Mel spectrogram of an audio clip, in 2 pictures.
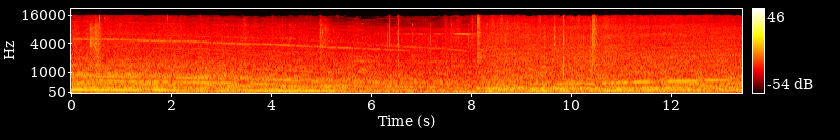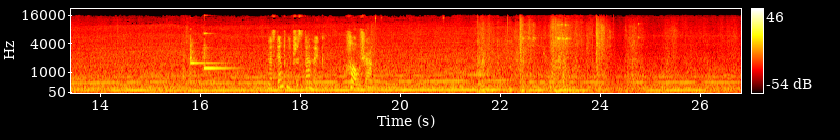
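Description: A bus engine hums steadily and shifts in pitch as the bus changes speed.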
